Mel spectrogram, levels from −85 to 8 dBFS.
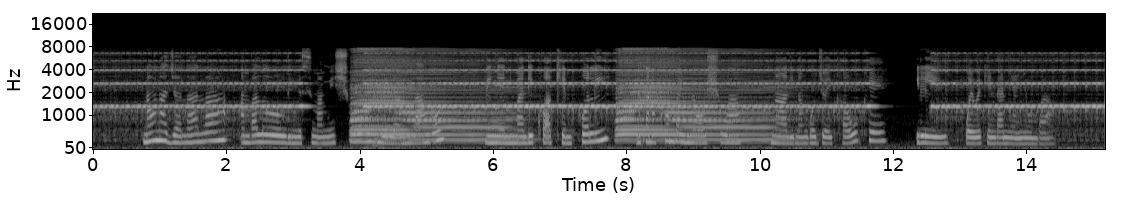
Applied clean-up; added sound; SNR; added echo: none; Harmonica + Bowed string instrument; -4 dB; none.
